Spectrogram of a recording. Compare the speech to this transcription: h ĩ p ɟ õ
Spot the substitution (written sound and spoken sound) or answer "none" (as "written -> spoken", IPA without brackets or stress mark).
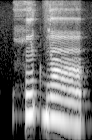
none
